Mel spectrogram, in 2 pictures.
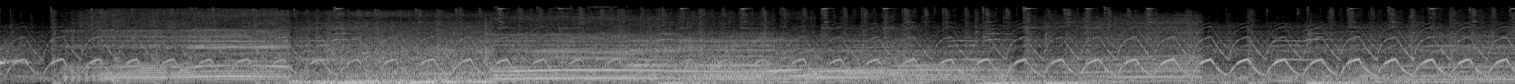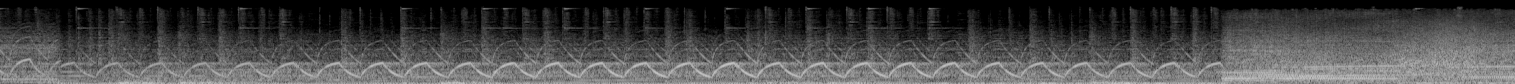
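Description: Police siren yelping in rapid repeated rising sweeps, quickening from about halfway through, over a film soundtrack with a low pulsing beat.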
